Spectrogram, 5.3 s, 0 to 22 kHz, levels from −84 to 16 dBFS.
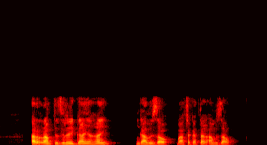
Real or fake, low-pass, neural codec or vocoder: fake; 7.2 kHz; vocoder, 44.1 kHz, 128 mel bands, Pupu-Vocoder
